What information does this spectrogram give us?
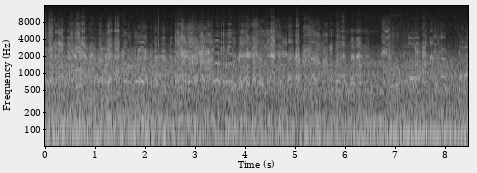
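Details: Flamingos at a salt lake in Larnaca, Cyprus: a dense chorus of many birds giving goose-like honking calls, overlapping continuously with no pauses, set against a steady broadband background hiss.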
